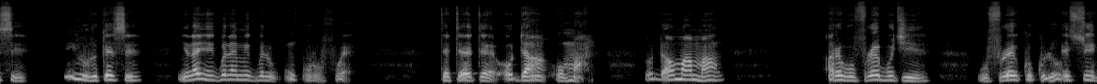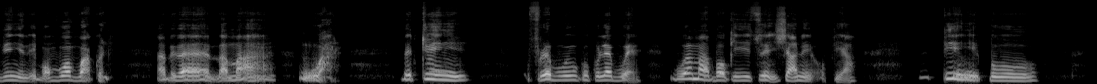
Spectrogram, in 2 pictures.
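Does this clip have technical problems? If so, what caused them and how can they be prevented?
Yes. A skip ahead occurs at 10.61 s. About a second of speech is gone, and playback jumps forward with no gap. That stretch was dropped either in transit or by the jitter buffer when it overflowed. Sizing the buffer for the network's real jitter would prevent this.

Jitter buffer speed-up follows, from 10.85 to 14.39 s at 106 percent and from 14.93 to 15.40 s at 107 percent. The receiver removed short pitch-period pieces, about 240 milliseconds in total, so speech sounds hurried at unchanged pitch. Smoother packet delivery and gentler buffer adaptation would prevent it.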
